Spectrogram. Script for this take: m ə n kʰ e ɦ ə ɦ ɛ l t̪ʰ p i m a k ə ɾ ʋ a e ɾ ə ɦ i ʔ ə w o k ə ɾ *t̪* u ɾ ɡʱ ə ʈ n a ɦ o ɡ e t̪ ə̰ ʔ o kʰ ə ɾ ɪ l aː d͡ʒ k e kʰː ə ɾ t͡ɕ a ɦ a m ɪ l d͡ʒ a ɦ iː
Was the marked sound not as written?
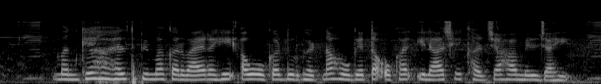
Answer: yes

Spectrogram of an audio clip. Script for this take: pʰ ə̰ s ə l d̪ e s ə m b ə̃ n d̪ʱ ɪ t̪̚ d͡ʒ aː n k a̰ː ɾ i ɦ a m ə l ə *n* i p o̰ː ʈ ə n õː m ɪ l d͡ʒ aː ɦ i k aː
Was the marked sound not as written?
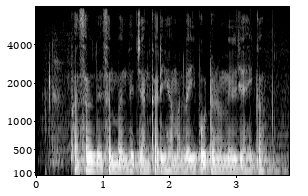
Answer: yes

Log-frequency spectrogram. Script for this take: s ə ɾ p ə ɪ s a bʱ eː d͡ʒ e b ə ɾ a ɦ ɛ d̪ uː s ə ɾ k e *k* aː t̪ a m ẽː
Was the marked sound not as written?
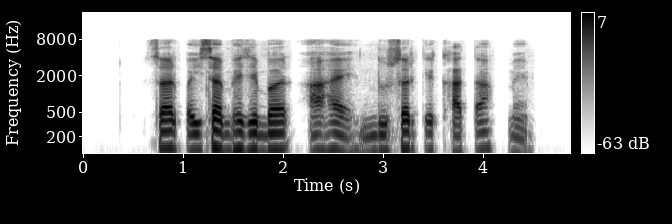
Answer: yes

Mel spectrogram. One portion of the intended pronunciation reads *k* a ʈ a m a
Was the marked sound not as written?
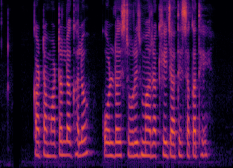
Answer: no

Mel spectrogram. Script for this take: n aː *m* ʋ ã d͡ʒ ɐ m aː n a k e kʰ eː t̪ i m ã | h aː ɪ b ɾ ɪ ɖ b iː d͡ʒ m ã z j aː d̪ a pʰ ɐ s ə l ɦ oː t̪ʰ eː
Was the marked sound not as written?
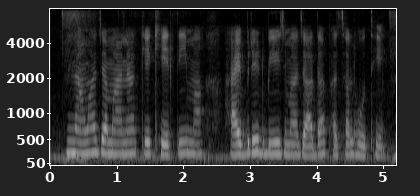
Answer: yes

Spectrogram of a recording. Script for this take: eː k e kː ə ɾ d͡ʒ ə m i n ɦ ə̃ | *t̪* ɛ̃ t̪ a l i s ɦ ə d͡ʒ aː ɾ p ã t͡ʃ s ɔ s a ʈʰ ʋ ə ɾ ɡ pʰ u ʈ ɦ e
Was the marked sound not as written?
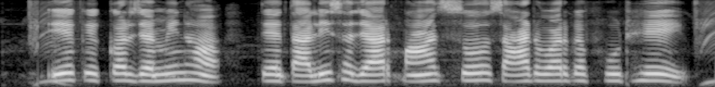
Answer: no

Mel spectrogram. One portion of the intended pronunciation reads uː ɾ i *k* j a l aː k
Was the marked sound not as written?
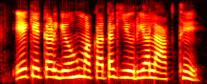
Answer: yes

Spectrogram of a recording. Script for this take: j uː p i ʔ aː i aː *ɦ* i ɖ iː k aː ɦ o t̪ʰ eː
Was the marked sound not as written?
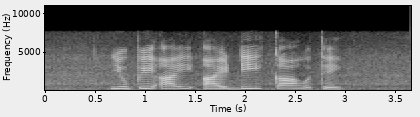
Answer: yes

